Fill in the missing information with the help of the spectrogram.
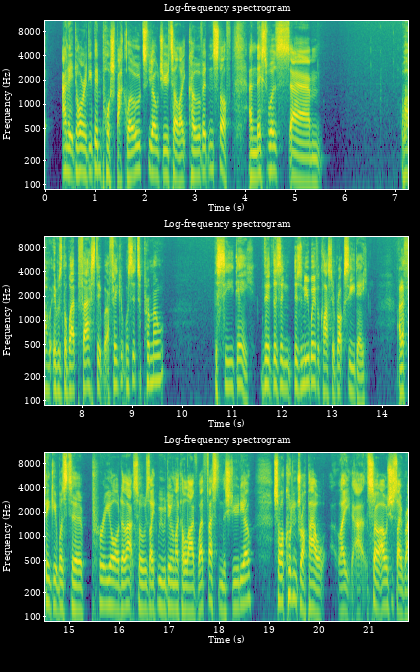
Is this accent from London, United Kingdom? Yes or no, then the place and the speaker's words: no; Runcorn, North West England, United Kingdom; my hometown. So like in Runcorn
